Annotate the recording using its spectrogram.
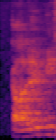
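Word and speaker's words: Ptolemy: जेव्हा टॉलेमी सारखे विद्वान, टॉलेमीचं स्पेलिंग या पी पासून चालू होतं, तर टॉलेमी सारखे विद्वान ह्या प्रकारचा दृष्टिकोन पुढे मांडत होते.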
